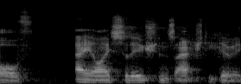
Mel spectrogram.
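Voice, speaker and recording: A man with an English accent speaks at a moderate pace. His voice carries vocal fry. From England. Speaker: cybersecurity conference speaker. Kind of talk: conference talk.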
